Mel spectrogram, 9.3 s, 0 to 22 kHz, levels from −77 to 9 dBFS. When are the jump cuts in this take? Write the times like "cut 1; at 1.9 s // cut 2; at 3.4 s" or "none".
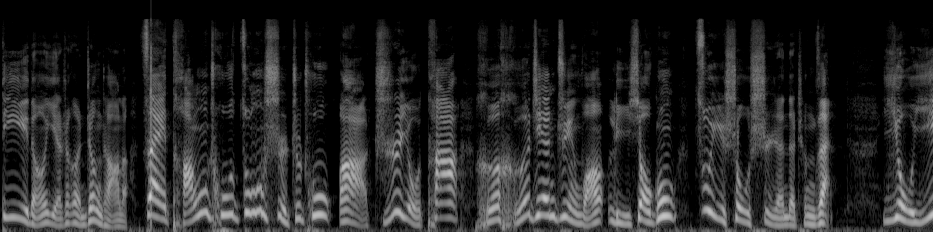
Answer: cut 1; at 1.3 s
